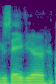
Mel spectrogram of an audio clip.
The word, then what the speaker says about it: Xavier: Is it Javier or Xavier Jens? – I'm going to say Xavier. Jens. Yeah.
